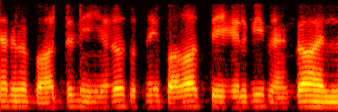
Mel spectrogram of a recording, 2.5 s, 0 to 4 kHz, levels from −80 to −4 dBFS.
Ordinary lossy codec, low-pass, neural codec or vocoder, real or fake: none; 3.6 kHz; none; real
